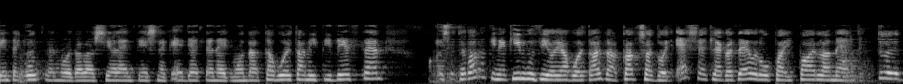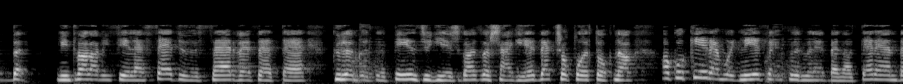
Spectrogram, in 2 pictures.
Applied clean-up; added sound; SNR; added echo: neural mask model DeepFilterNet 3.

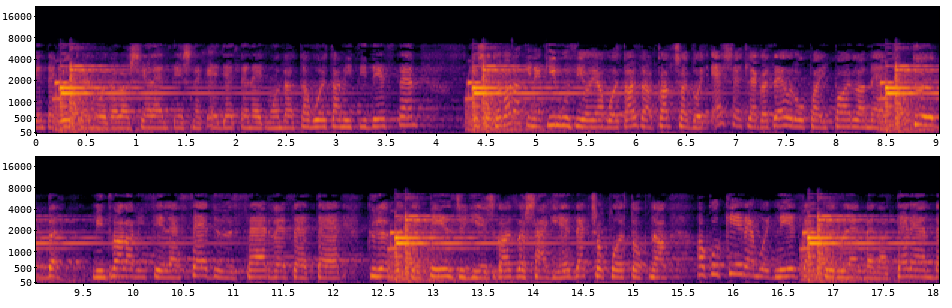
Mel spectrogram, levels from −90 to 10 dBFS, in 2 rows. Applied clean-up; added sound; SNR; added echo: none; Piano; -4 dB; reverberation time 3.0 s.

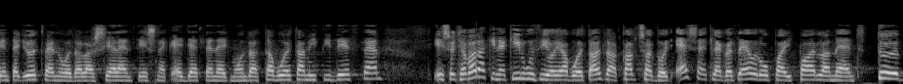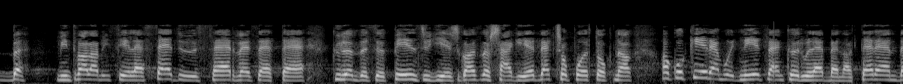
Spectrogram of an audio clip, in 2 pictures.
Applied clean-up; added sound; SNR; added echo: none; none; none; none.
